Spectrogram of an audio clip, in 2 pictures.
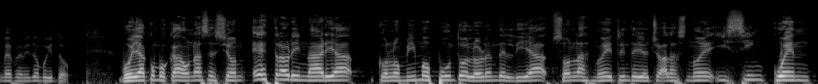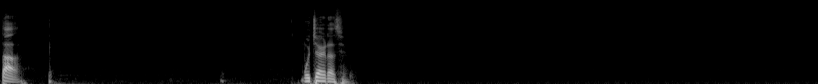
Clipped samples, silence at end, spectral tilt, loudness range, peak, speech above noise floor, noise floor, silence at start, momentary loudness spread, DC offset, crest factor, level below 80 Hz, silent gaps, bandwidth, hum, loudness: under 0.1%; 4.65 s; -6.5 dB/octave; 8 LU; -6 dBFS; 44 dB; -68 dBFS; 0 s; 13 LU; under 0.1%; 20 dB; -40 dBFS; none; 13.5 kHz; 60 Hz at -50 dBFS; -24 LUFS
